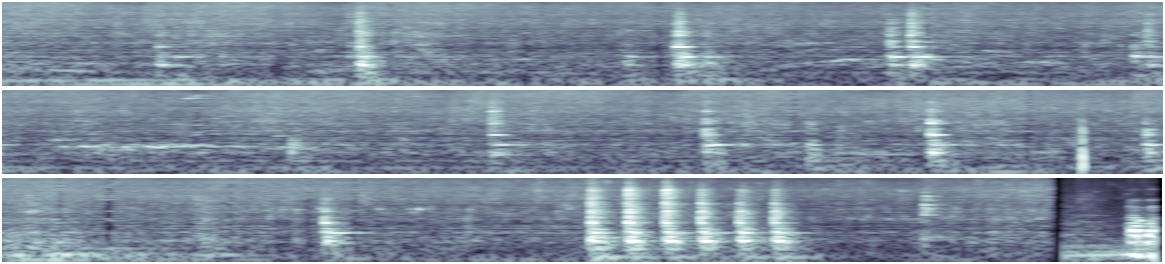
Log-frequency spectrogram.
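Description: Karahi chicken sizzles steadily in a pan while a utensil stirs it, with scattered scraping clicks throughout and a quick burst of rapid metallic taps near the end; no talking.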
